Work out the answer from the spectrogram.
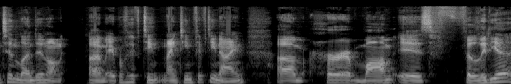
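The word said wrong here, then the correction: Phyllida: Is that how you say it? – I think it's Philida. – Philida.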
